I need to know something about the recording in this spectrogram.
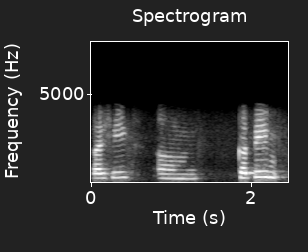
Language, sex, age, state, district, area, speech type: Sanskrit, female, 18-30, Rajasthan, Jaipur, urban, conversation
